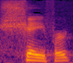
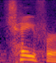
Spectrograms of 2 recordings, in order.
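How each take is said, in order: First: The name begins with an 'sh' sound. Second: The name begins with a 'ch' sound. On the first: The speaker calls it wrong. "not Schaefer" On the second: The speaker calls it right. "he pronounced his name Chafer, C-H"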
